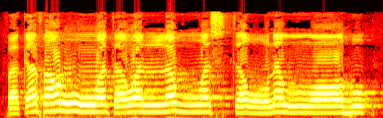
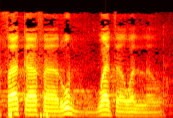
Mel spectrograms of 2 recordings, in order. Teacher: Ini juga contoh mad pada huruf wawu bertemu dengan wawu tidak mengalami idgham. · Shown in: first take · Fakafaru tetap panjang.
